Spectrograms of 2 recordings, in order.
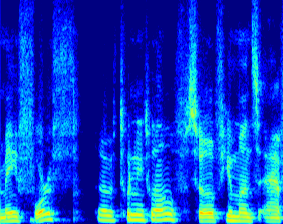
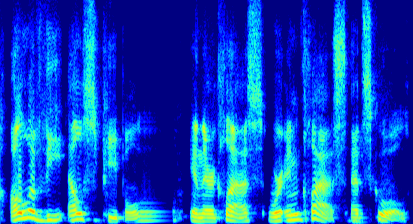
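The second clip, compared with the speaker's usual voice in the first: ordinary delivery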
